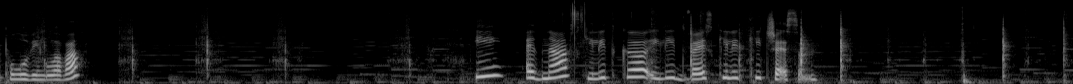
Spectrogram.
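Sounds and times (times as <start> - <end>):
knife finely chopping onion on a board: 0.0 - 3.2, 3.8 - 4.7, 6.6 - 10.7
speech: 0.1 - 0.9, 4.8 - 8.3.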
